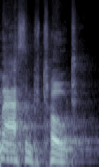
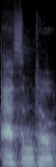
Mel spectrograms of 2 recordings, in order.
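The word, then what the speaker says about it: asymptote: still has the same ASM toote that's pronounced ASM toote because the p is silent has the same ASM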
